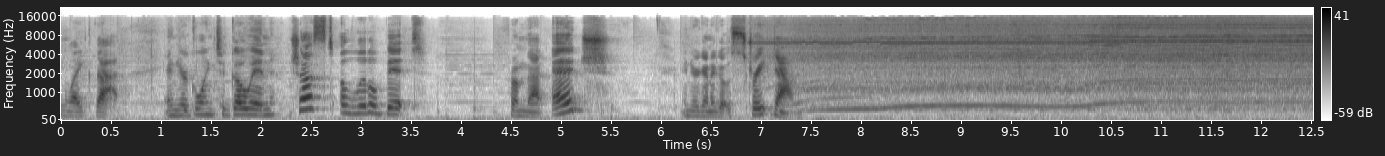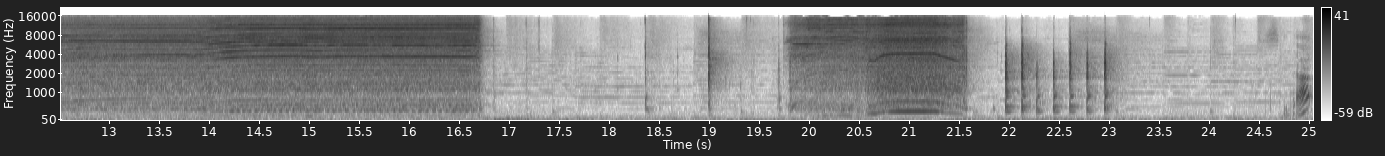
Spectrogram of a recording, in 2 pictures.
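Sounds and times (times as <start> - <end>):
power drill boring into wood: 6.8 - 16.8, 19.8 - 21.6.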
